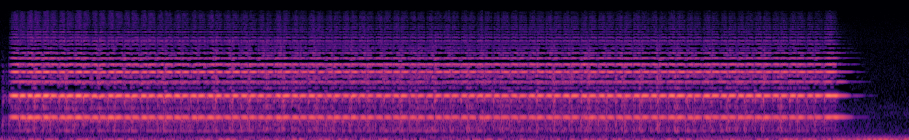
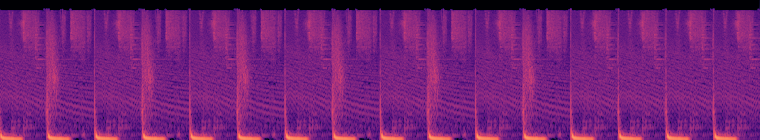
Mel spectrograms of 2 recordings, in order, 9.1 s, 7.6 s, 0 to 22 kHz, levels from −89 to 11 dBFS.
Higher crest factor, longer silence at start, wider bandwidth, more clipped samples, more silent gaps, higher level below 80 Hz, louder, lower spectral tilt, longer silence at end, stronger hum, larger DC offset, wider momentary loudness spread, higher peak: about the same, 16 dB vs 12 dB; about the same, 0.1 s vs 0 s; about the same, 16 kHz vs 17 kHz; neither; neither; second, -52 dBFS vs -20 dBFS; about the same, -19 LUFS vs -21 LUFS; second, -0.5 dB/octave vs -3.5 dB/octave; about the same, 0 s vs 0 s; neither; neither; first, 5 LU vs 2 LU; about the same, -4 dBFS vs -6 dBFS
